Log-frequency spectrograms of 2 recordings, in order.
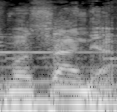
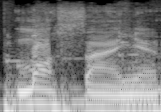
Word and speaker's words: Mosanya: I don't know how I pronounce that, if I pronounce that right, but I believe it's pronounced as Mosanya. Am I correct? Mosanya.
